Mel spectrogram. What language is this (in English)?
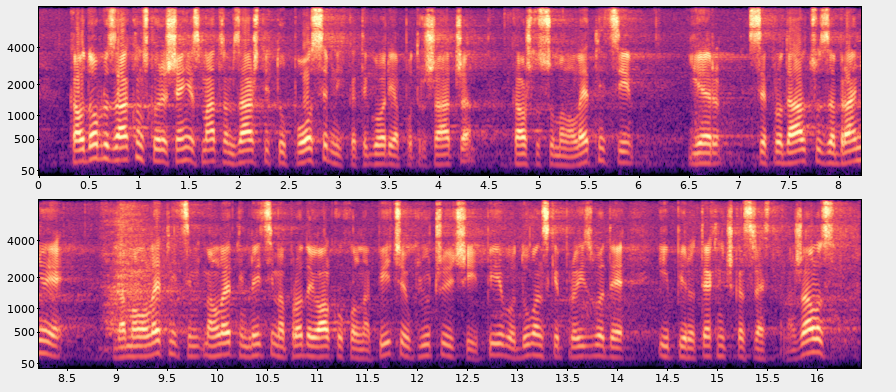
Serbian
